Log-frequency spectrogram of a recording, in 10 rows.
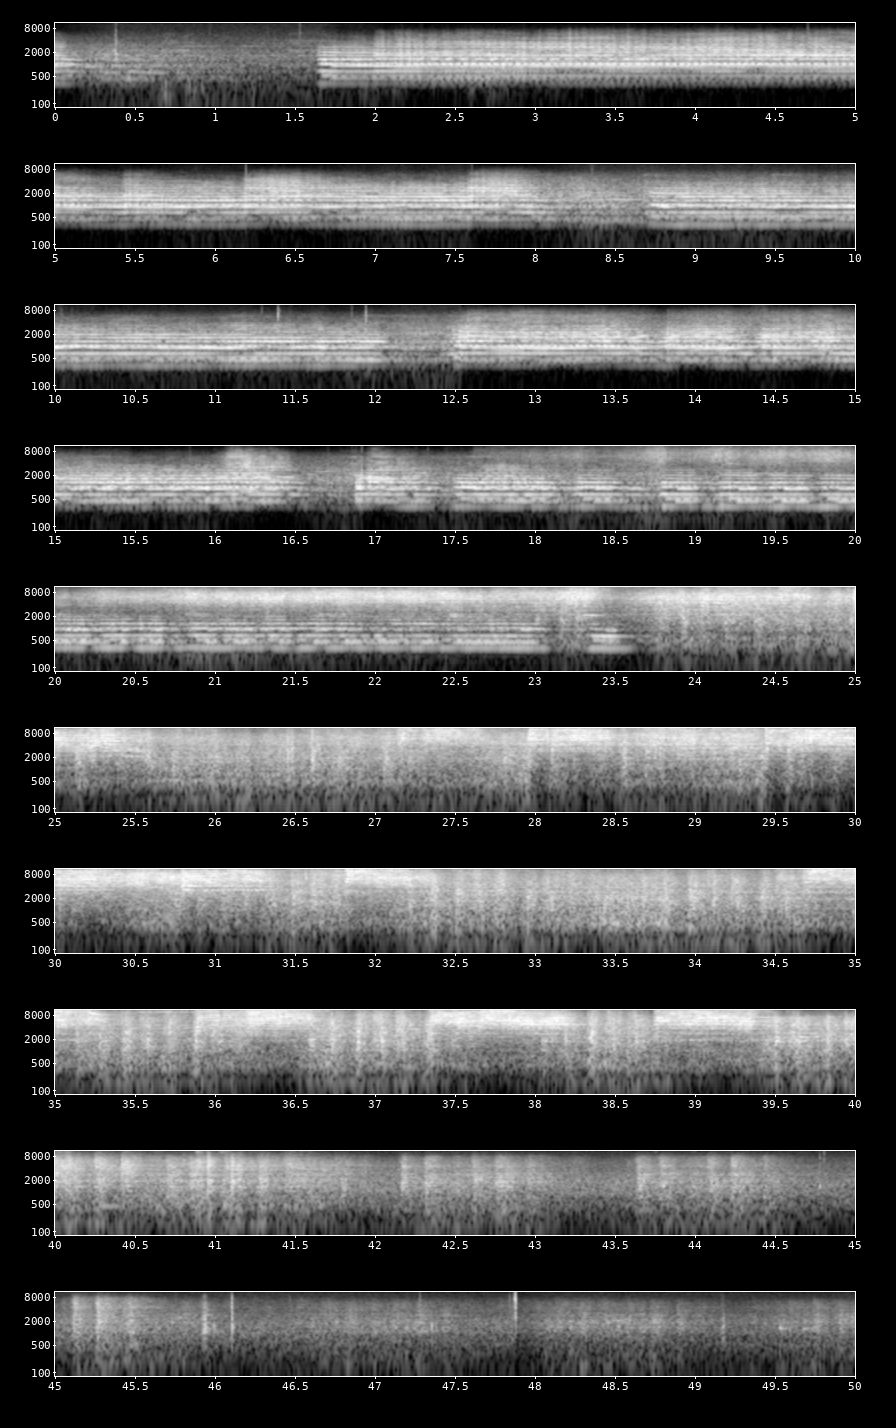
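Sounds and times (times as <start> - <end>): train air horn chord: 0.0 - 0.8, 1.6 - 23.8
wheels clicking over rail joints: 23.0 - 50.0.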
